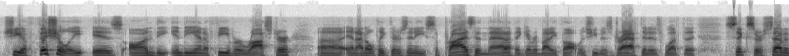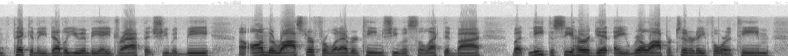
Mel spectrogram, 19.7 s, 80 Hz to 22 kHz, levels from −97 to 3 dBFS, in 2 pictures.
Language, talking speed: English, 195 wpm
